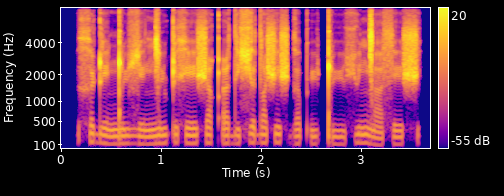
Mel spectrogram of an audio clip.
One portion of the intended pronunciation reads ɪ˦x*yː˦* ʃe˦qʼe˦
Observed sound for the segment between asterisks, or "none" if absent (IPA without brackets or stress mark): eː˦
